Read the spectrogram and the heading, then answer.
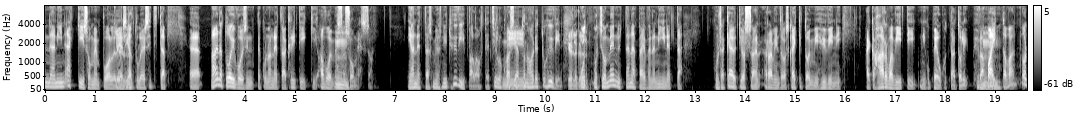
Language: Finnish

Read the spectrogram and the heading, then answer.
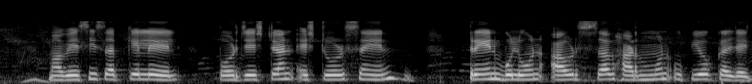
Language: Magahi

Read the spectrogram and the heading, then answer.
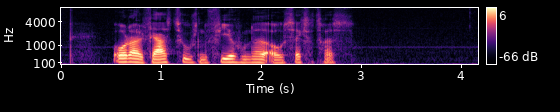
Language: Danish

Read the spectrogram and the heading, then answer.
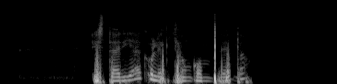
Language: Galician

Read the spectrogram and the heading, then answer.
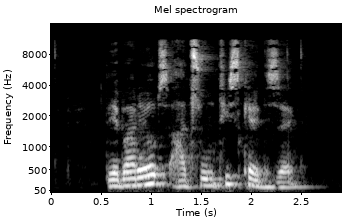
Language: Georgian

